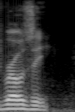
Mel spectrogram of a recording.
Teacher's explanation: It sounds like z before e mute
